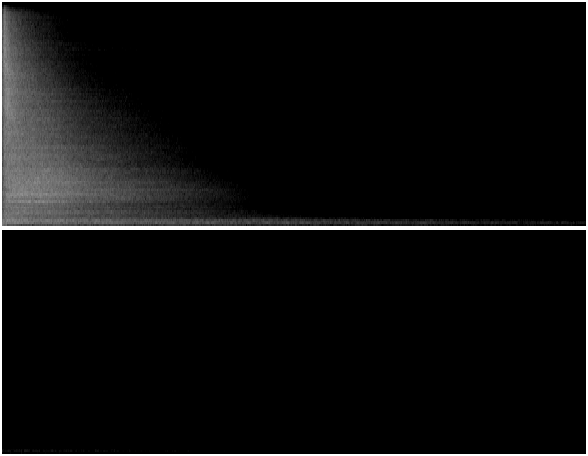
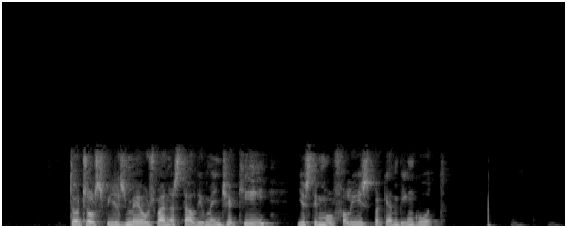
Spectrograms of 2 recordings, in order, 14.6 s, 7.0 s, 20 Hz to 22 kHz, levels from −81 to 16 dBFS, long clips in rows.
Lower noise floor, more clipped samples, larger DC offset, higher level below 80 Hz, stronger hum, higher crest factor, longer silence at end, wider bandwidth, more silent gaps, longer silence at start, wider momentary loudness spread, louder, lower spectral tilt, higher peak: first, under -90 dBFS vs -79 dBFS; neither; neither; second, under -90 dBFS vs -62 dBFS; neither; first, 30 dB vs 20 dB; first, 11.95 s vs 0.95 s; first, over 20 kHz vs 8 kHz; neither; second, 0 s vs 0.85 s; first, 28 LU vs 7 LU; about the same, -24 LUFS vs -23 LUFS; second, 2.5 dB/octave vs -4.5 dB/octave; about the same, -6 dBFS vs -4 dBFS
